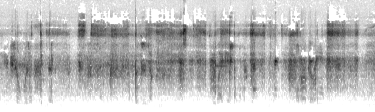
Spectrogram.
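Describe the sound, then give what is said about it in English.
Tinny, band-limited radio noise rapidly sweeping through stations: a continuous stream of choppy static bursts and clipped snippets of voices, as a spirit box used for paranormal communication scans. Steady, moderately loud. “you get a lot of paranormal stuff from one of these boxes”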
